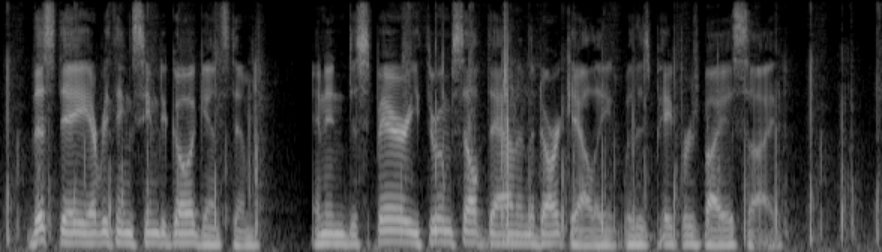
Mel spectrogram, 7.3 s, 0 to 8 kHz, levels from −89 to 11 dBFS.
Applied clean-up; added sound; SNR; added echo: none; Run; 12 dB; none.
